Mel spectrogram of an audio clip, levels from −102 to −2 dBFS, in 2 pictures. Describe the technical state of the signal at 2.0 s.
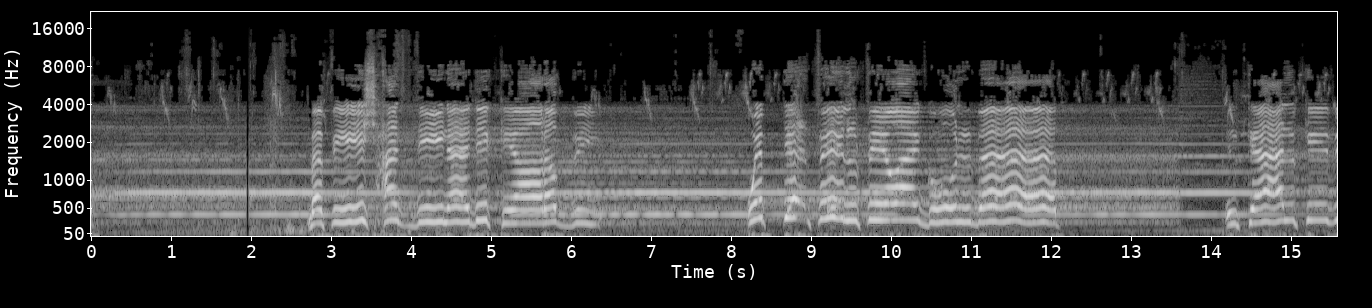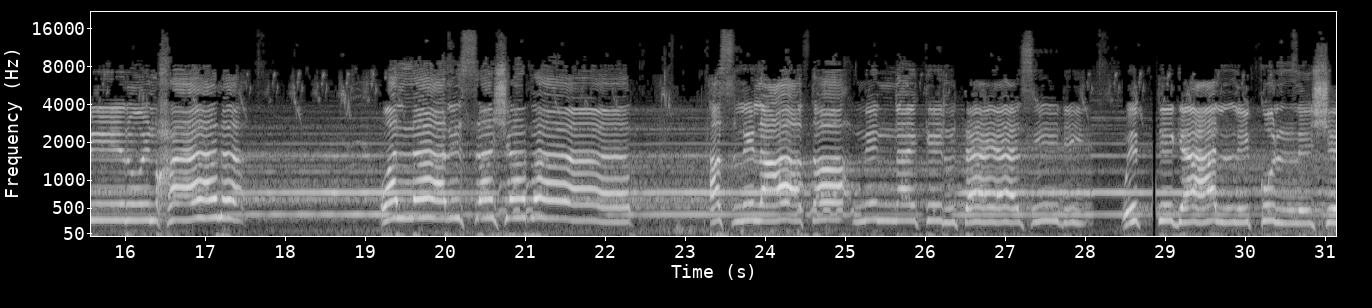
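A gap at a join of encoded pieces sits right before this point, from 1.94 to 1.98 s, so at 2.0 s the sound has only just resumed. Two separately encoded segments were butted together without trimming, leaving the encoder's start-up delay and final-frame padding in place as roughly 37 ms of silence. The dropout has smeared edges, and the sound then picks up exactly where it broke off.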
